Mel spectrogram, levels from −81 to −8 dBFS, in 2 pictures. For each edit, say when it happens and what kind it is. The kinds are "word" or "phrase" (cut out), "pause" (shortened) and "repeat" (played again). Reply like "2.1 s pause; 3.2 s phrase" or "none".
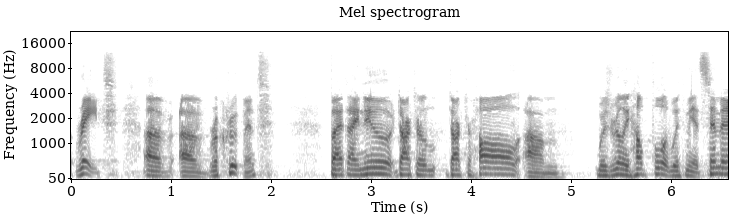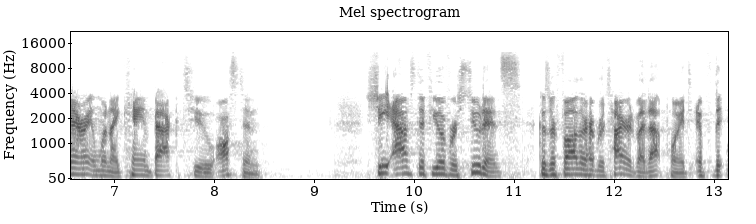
none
